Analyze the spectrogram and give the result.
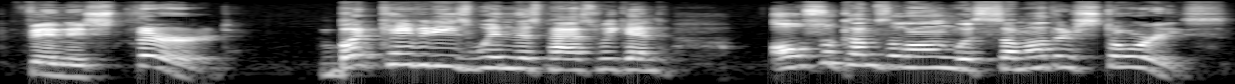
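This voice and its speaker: A man hosting a show, delivering comedic news commentary in a jokey, exaggerated way with emphatic pauses and asides. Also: sits high, bright, forceful tone. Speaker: fishing show host.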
